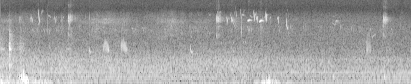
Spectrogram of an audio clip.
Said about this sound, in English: Here comes a flock, and there are the wild birds here. Wild.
